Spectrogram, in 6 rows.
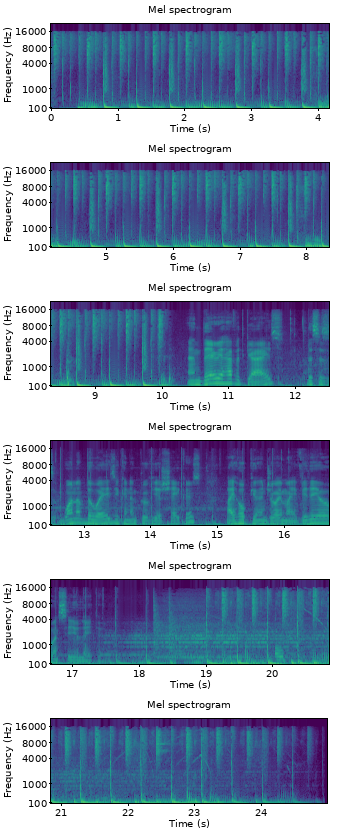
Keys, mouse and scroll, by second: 4.0 click, 9.8 space, 11.6 ctrl+alt+click, 15.9 click.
